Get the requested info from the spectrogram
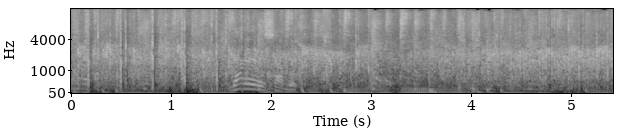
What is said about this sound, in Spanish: Gustavito, un aplauso para ti.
